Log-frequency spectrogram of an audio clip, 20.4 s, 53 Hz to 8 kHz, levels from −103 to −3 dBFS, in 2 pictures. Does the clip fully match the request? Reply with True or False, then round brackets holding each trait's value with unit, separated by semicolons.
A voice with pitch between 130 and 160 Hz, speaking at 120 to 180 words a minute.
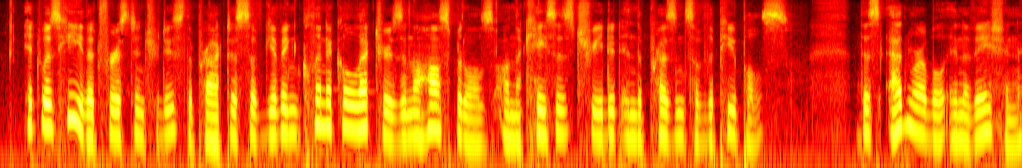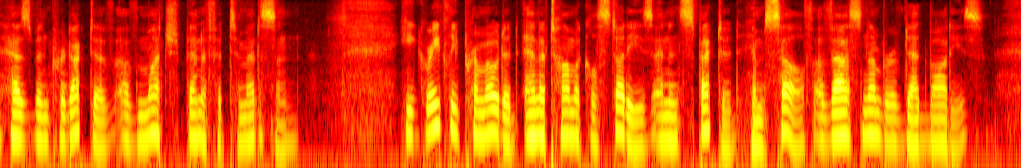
True (135 Hz; 145 wpm)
